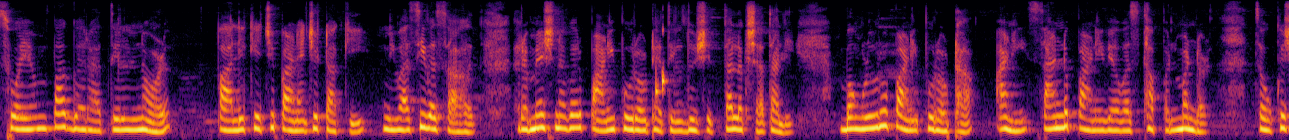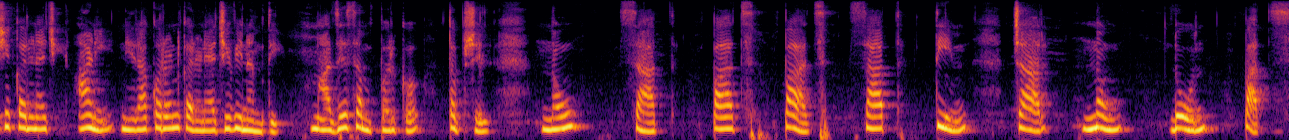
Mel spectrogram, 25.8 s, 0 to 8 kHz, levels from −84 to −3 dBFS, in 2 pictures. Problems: none marked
